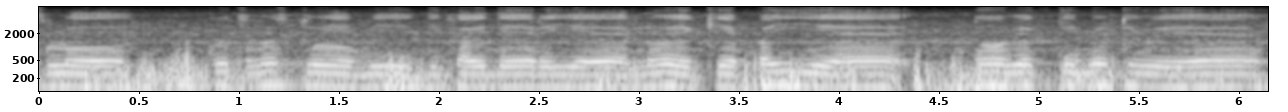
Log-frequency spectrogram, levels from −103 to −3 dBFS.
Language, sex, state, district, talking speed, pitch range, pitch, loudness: Hindi, male, Rajasthan, Bikaner, 165 wpm, 120-130 Hz, 125 Hz, -16 LUFS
